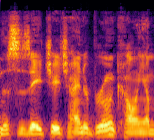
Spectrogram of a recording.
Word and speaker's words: Hinder: know, a few weeks later saying, "This is HHinder Brewing calling." I'm like, "Ah, that's how it's pronounced."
